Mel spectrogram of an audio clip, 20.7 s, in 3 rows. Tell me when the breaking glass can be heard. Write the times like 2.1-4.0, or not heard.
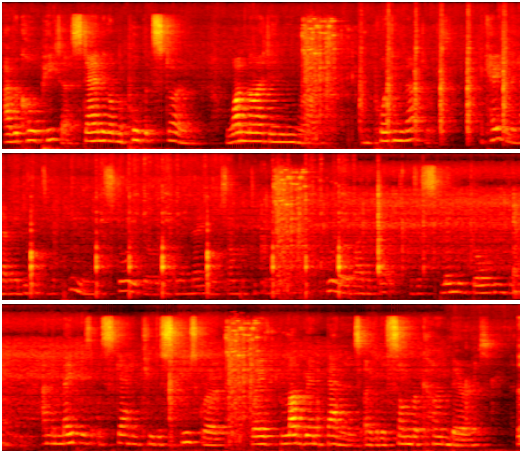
4.0-4.8, 10.5-11.3, 16.8-17.6.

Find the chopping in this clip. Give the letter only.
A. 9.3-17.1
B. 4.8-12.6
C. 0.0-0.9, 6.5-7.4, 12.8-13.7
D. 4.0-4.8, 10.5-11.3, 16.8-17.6
B.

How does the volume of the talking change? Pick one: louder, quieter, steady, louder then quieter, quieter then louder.
quieter then louder.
